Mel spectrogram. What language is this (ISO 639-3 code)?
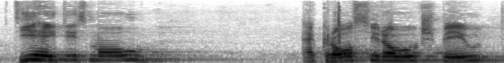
gsw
